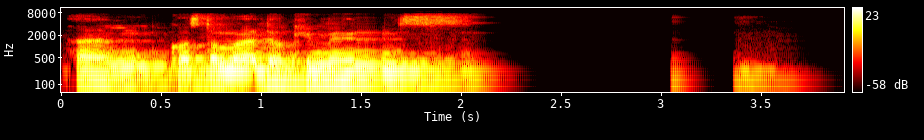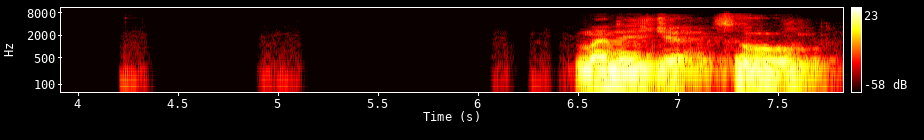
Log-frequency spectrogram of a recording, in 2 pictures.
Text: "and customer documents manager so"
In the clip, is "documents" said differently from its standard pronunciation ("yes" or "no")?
no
